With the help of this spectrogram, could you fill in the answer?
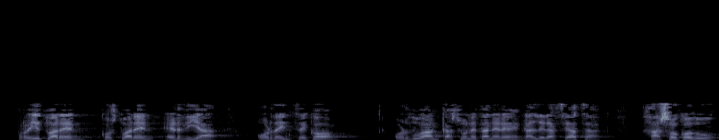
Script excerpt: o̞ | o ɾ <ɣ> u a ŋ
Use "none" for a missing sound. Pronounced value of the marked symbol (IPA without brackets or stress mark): ð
